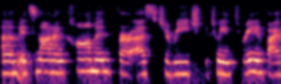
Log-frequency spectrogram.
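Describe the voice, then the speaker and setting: This woman has an unremarkable speaking voice at a fairly high pitch. She talks at a moderate pace with ordinary pitch variation. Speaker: early childhood education team member presenting to a meeting. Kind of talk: work presentation.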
